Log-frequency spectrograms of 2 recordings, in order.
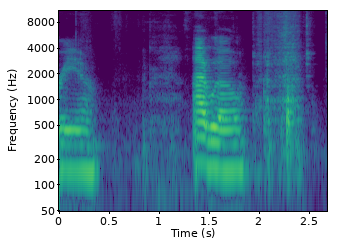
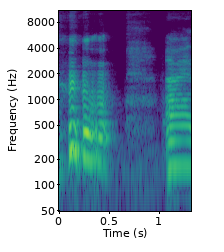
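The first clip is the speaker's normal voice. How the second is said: ordinary talk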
